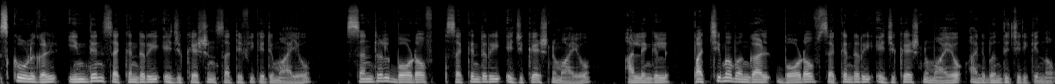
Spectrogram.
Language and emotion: Malayalam, neutral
